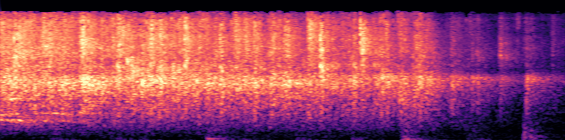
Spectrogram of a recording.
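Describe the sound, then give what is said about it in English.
Sustained audience applause for poet Manuel Paul Lopez, a dense crackle of many hands clapping at steady loudness for several seconds, a few heavier thumps mixed in before it begins to taper off at the end. “Wild applause for Manuel Paul Lopez.”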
